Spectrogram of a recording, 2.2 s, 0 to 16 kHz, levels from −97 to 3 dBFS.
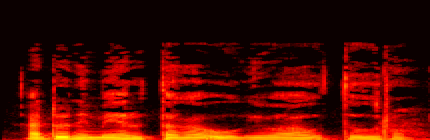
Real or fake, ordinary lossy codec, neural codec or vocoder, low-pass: real; MP3, 48 kbps; none; 14.4 kHz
